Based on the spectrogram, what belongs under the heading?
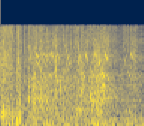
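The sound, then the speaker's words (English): Glass shatters and rains down amid a dense burst of gunfire, a loud, chaotic, continuous crash with bright tinkling shards scattering throughout, with no voices. “There's hostages in there, so let's bring down a rain of broken glass.”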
